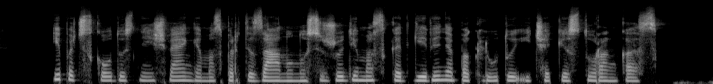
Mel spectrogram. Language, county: Lithuanian, Alytus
